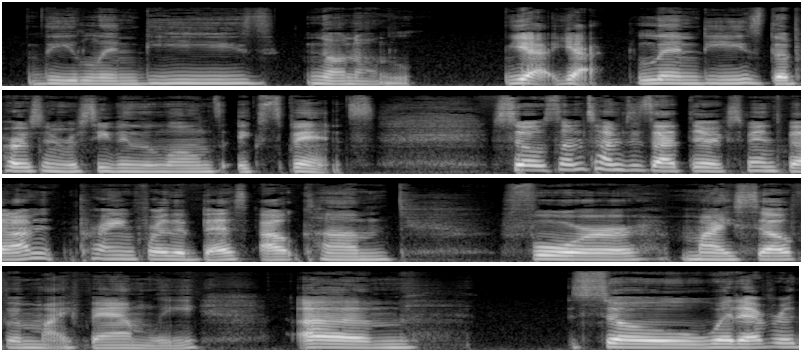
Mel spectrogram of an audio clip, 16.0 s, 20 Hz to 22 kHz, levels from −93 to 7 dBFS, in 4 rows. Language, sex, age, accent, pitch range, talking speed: English, female, 20-39, American, 150-185 Hz, 130 wpm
